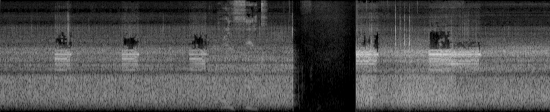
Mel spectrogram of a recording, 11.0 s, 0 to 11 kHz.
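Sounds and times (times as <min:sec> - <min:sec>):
radio static hiss: 0:07.1 - 0:10.1.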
